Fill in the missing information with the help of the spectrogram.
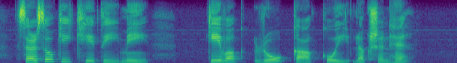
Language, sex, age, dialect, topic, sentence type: Hindi, female, 25-30, Marwari Dhudhari, agriculture, question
